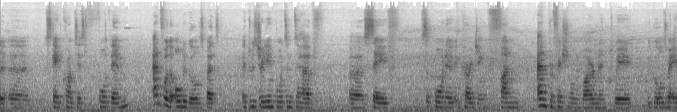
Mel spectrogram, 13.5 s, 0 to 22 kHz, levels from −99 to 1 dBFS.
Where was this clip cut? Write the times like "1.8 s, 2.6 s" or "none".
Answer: 5.2 s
